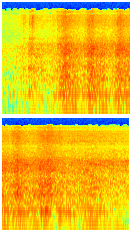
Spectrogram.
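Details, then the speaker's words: Honda Beat FI scooter after fixing a leaking fuel pump valve with glue, which had caused hesitation and power loss on initial throttle: quick throttle blips rise cleanly and drop back with no stumble. Normal acceleration. "jadi dari bawah sampai ke atas itu aman ya nggak ada ngempos nggak ada brebet"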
